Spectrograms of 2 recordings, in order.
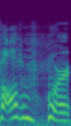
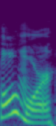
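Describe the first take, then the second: First: It is said in a neutral, standard accent. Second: It is said in a local Baltimore accent.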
